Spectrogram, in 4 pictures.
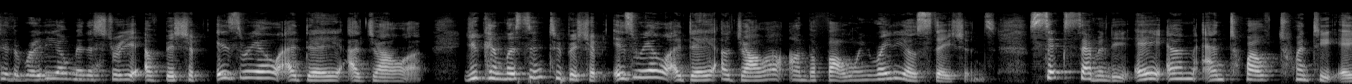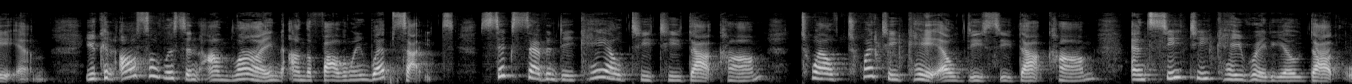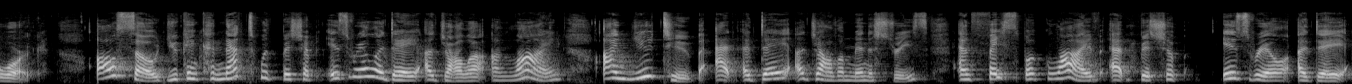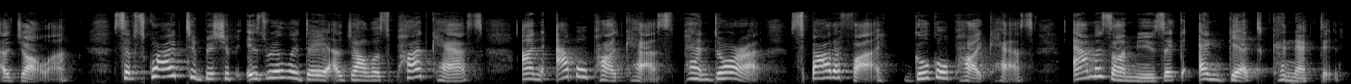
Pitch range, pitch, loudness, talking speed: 195-280 Hz, 230 Hz, -20 LUFS, 90 wpm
